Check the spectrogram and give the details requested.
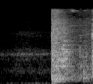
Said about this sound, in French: Le bol de toilette a éclaté. Ouais, ben c'est ça. Comment tu peux être assez épais de mettre un lancer un pétard à mèche dans un bol de toilette? Voir qu'est-ce qui va arriver. Ben, le bol a éclaté.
